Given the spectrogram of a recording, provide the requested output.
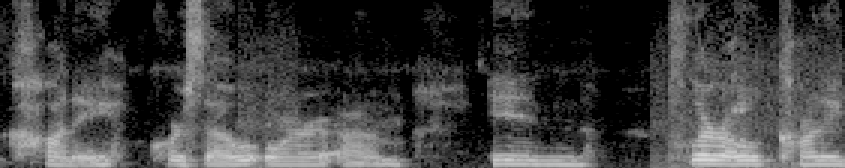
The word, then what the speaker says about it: Cane Corso: a lot of people know it as a Cane Corso because it's spelled c-a-n-e but because it is an Italian Mastiff and the name has a Latin derivative it's actually pronounced Connie Corso or um in plural Kane course e with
